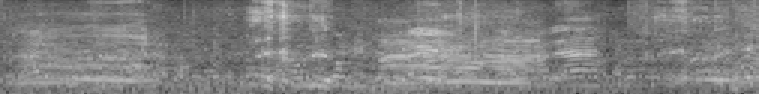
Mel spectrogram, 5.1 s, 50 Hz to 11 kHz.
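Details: Sahiwal breed bull calves for sale at a Comilla cattle market, 27 March 2026, giving several short, harmonic moos in quick succession over busy market talk and crowd noise.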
